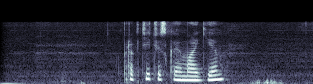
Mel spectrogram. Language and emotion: Russian, neutral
